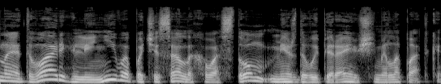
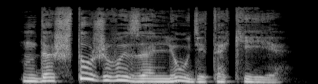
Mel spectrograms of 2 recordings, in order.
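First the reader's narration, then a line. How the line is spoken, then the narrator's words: Said wearily. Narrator (Russian): устало сказала Андромеда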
